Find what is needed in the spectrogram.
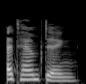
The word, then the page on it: attempting: British English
